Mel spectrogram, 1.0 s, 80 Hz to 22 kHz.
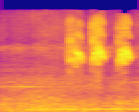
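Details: Sparrows coming to be fed at a Tenmangu shrine on 3 October 2021: three short, bright chirps in quick succession, the last two louder, over faint low background hum.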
